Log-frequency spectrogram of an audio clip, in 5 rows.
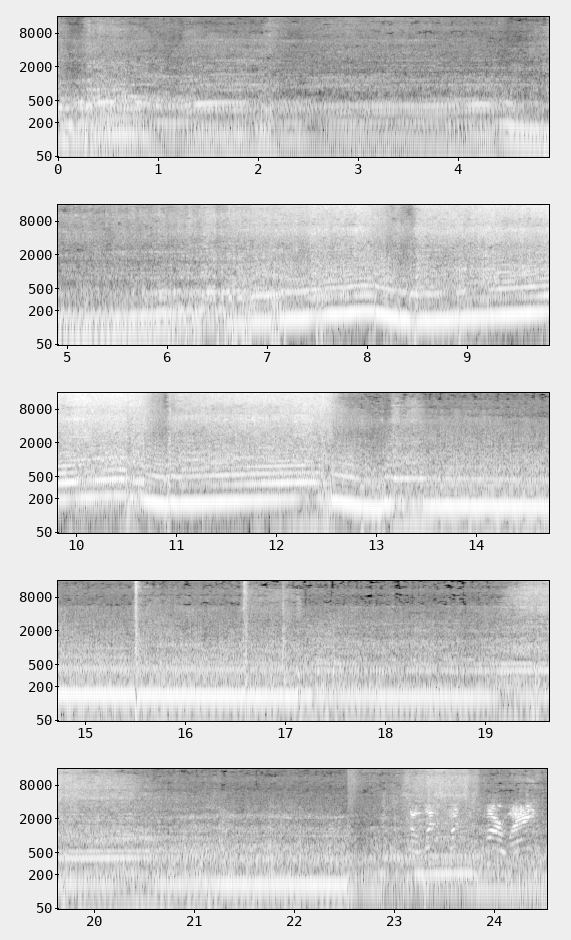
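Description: A Corvette C6 ZR1 V8 roars loudly from inside the car during a ride, revving up through rising pitch sweeps with gear changes, then settling into a steady high drone for a long stretch.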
